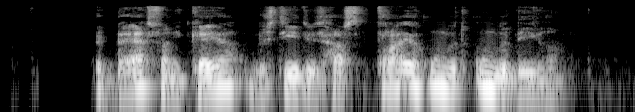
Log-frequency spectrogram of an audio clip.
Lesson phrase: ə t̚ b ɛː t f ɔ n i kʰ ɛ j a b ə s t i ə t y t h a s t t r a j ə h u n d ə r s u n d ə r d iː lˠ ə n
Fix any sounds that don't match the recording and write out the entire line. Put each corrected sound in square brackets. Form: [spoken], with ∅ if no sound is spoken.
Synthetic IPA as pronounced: ə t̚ b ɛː t f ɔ n i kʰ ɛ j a b ə s t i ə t y t h a s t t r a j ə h u n d ə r [t] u n d ə r d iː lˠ ə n

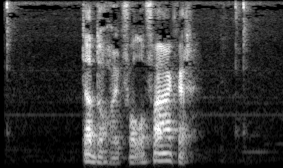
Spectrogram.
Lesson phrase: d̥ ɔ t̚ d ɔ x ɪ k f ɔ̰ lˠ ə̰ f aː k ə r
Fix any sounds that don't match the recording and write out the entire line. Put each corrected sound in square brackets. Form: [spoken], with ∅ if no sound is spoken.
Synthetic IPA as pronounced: d̥ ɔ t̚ d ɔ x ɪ k f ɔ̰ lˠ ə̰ f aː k ə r

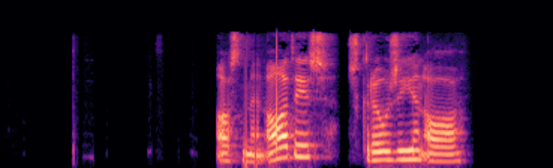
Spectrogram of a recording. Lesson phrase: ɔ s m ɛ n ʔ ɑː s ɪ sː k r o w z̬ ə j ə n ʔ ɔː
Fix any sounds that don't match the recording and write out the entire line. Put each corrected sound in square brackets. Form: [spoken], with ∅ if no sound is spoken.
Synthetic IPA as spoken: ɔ s m ɛ n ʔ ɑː [t] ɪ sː k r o w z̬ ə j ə n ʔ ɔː

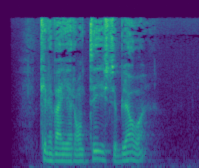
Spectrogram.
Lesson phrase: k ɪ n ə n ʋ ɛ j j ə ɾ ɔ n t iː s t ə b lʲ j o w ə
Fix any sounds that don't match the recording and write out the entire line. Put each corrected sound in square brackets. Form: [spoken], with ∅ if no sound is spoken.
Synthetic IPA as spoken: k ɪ n ə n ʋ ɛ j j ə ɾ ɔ n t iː s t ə b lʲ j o w ə

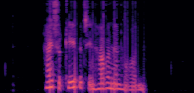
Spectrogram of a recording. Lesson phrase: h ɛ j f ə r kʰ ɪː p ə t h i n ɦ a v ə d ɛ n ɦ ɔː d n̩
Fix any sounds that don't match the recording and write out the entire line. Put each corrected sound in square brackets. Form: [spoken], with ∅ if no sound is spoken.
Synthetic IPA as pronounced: h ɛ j f ə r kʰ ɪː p ə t [s] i n ɦ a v ə [n] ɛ n ɦ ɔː d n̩

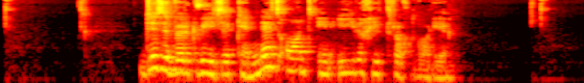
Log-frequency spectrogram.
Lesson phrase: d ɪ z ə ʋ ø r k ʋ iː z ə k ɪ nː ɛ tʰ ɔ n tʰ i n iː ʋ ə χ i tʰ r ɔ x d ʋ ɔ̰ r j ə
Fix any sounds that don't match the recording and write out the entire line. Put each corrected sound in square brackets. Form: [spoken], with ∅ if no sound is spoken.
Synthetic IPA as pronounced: d ɪ z ə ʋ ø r k ʋ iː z ə k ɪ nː ɛ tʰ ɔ n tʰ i n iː ʋ ə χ i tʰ r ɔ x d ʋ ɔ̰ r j ə

